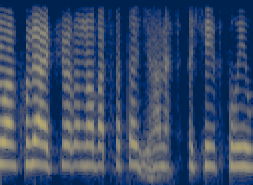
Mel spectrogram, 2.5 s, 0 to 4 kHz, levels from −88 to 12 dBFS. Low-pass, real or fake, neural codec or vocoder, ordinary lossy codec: 3.6 kHz; fake; codec, 16 kHz in and 24 kHz out, 0.4 kbps, LongCat-Audio-Codec, four codebook decoder; none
